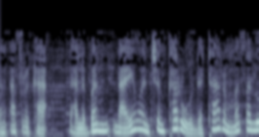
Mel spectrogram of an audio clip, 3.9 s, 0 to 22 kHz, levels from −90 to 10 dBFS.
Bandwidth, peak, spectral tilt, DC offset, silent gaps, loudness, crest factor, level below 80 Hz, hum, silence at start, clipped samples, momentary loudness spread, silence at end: 8.6 kHz; -4 dBFS; -7.5 dB/octave; under 0.1%; none; -18 LUFS; 14 dB; -48 dBFS; none; 0 s; under 0.1%; 7 LU; 0 s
